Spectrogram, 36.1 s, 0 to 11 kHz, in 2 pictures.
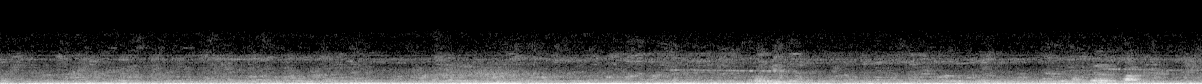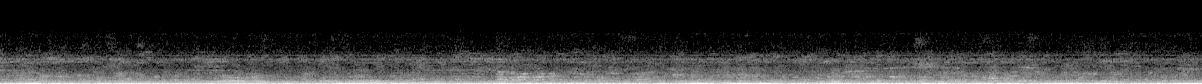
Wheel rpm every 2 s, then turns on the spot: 0, 0, 0, 0, 0, 0, 0, 0, 0, 0, 0, 0, 0, 0, 0, 0, 0, 0.
none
